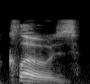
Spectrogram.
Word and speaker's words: close: the verb to close the difference is the S Okay so that s is either going to be a voiced s or a voiceless s the verb to close the door okay I closed my door I'm closing my door that's going to have a uh a voiced s on it and it'll have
